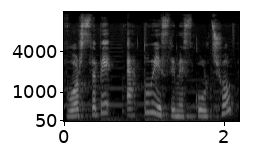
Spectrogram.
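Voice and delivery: heated accusation with punched words; jealous wife's angry tirade. Acted. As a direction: confront him with proof, crossly. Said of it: "আয়না রেগে গিয়ে বলল".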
